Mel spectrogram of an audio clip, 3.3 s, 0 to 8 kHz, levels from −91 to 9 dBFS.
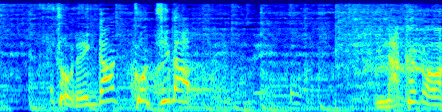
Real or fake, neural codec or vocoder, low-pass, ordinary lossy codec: fake; codec, 16 kHz, 16 kbps, FreqCodec, smaller model; 7.2 kHz; none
